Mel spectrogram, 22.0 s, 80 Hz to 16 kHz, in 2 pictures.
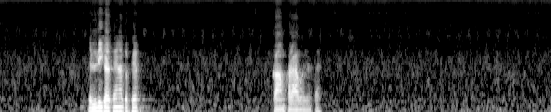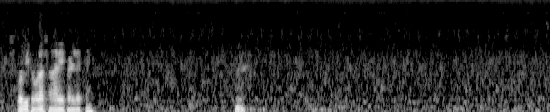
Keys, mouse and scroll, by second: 0.8-1.1 scroll down 3, 1.1-2.7 middle drag, 2.7 Tab, 2.9 right click, 3.2 middle click, 3.9 right click, 4.2 Tab, 4.4-6.2 middle drag, 6.2 right click, 7.0 shift+right click, 7.5 shift+right click, 8.0 shift+right click, 8.5 shift+right click, 9.6 shift+right click, 10.1 shift+right click, 10.5-11.6 middle drag, 11.6 g, 13.8-14.7 scroll down 1, 14.7 Tab, 14.8 right click, 15.1 middle click, 16.0-16.4 scroll up 2, 16.4-21.8 middle drag, 21.8 right click.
